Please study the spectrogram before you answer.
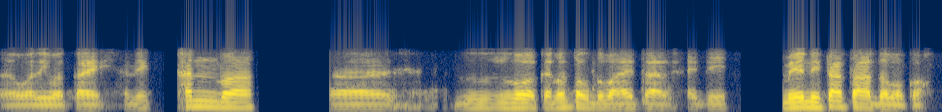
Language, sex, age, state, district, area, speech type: Manipuri, male, 60+, Manipur, Kangpokpi, urban, conversation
